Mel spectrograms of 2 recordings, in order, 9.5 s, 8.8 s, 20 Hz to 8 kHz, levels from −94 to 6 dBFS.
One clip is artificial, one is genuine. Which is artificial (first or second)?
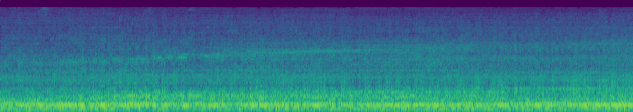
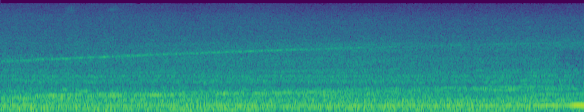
first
